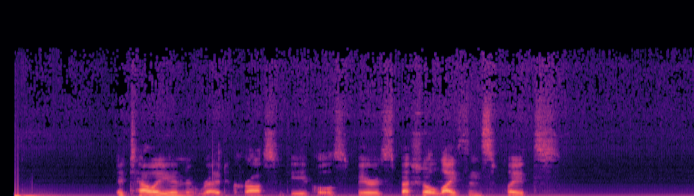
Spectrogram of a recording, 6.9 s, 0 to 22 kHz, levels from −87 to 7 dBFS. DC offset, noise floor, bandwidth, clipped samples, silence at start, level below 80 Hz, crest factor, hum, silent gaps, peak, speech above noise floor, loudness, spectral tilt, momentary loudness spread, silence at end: under 0.1%; -48 dBFS; 17 kHz; under 0.1%; 0.15 s; -40 dBFS; 20 dB; 60 Hz at -45 dBFS; none; -4 dBFS; 26 dB; -23 LUFS; -5 dB/octave; 16 LU; 1.3 s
